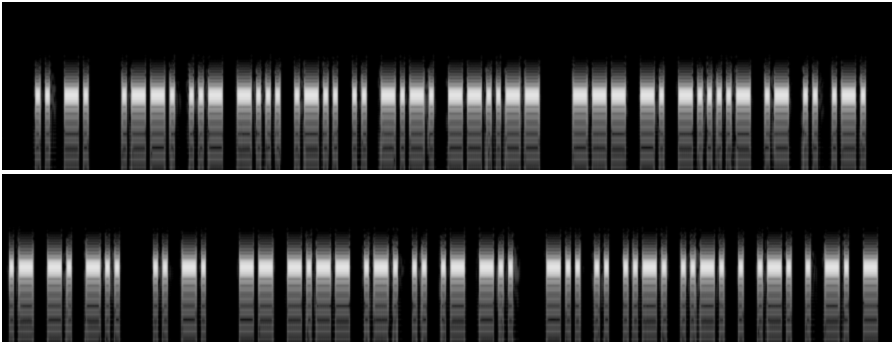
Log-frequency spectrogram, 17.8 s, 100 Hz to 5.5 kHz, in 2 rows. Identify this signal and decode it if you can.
Morse code, heard as a keyed tone, about 25 wpm, 600 Hz. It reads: IN PUBLIC, ON-AIR AND IN MYRIAD DIFFERENT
